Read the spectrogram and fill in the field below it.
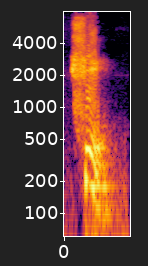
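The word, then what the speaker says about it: xe: La letra que en castellano se llama X, en galego se llama she. Y se escribe con la propia she, que es la X, repito, y una E.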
